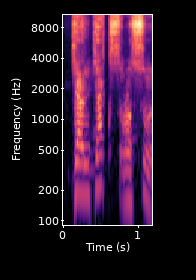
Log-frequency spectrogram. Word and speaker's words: Jean-Jacques Rousseau: That's why the likes of Jean-Jacques Rousseau, that's the way we pronounce it in Europe, maybe you can say James Rousseau.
